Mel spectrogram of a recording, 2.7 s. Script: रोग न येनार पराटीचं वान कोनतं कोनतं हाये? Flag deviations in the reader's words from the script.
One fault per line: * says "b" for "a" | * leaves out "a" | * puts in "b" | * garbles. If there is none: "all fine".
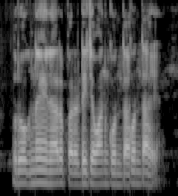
all fine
